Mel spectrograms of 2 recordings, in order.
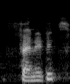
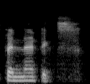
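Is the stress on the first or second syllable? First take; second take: first; second. First: The stress is on the first syllable. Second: The stress is on the second syllable. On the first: The speaker calls it wrong. "Not phonetics" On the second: The speaker calls it right. "So the second syllable, which is na"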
